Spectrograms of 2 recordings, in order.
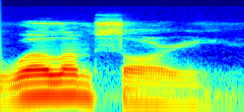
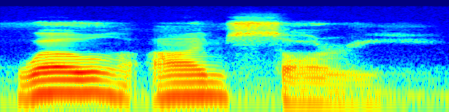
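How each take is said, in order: First: Loud, evenly pitched apology; acted apology. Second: High loud "Well", then drawn-out "sorry"; exaggerated apology. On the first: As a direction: keep it firm and only a little drawn out. Same apology said again, more evenly. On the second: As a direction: stretch a hammed-up grudging apology. Grudging apology, first exaggerated take.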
